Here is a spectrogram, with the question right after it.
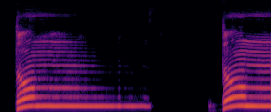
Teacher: তানবিনকে মিমের সাথে মিলিয়ে একালিফ গুন্না সহ পড়তে হবে। যেমন দুম, দুম, এইভাবে পড়তে হবে।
